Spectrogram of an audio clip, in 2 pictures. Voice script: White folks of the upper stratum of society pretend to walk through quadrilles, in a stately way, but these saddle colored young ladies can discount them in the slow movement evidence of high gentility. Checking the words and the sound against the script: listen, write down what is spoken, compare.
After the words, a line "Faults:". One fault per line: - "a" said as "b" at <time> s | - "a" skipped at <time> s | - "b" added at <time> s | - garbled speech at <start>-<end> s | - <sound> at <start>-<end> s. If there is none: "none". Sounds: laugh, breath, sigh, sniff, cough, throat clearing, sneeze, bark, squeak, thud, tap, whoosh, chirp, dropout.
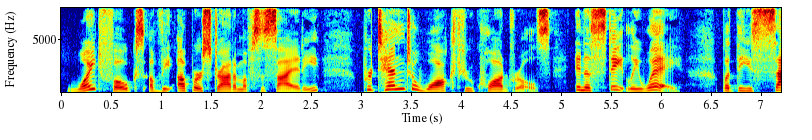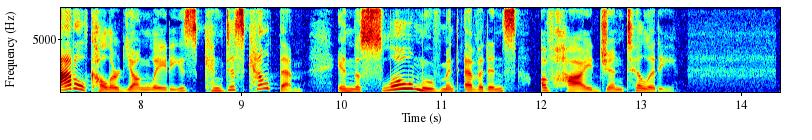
White folks of the upper stratum of society pretend to walk through quadrilles, in a stately way, but these saddle colored young ladies can discount them in the slow movement evidence of high gentility.
Faults:
none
